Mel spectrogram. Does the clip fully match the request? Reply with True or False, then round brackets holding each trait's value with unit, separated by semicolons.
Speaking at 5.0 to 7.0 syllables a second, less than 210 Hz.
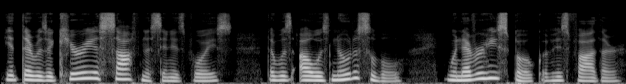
True (5.8 syllables/s; 200 Hz)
